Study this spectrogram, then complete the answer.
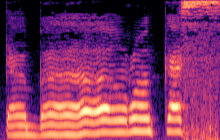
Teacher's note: Bunyikan safir pada sin yang mati.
